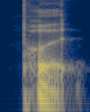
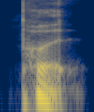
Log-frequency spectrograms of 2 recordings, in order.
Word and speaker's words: put: Put. B. Cut. C. Shut. D. Nut. Think carefully. 5 4 3 2 1. The answer is A. Put. Put has a different vowel sound than the other three words.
